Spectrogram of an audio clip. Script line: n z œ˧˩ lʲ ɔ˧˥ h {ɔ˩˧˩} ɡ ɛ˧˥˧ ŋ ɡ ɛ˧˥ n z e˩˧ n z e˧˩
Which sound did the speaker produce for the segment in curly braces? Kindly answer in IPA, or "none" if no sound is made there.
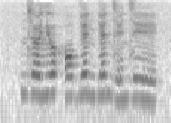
ɔ˩˧˩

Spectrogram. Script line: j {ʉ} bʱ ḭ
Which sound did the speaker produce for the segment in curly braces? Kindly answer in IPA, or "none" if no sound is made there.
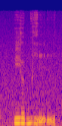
ʉ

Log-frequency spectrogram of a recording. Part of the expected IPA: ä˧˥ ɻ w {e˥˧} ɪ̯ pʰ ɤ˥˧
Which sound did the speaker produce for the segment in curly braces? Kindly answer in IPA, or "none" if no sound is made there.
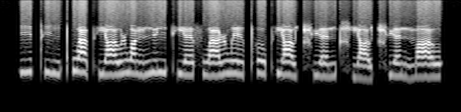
e˥˧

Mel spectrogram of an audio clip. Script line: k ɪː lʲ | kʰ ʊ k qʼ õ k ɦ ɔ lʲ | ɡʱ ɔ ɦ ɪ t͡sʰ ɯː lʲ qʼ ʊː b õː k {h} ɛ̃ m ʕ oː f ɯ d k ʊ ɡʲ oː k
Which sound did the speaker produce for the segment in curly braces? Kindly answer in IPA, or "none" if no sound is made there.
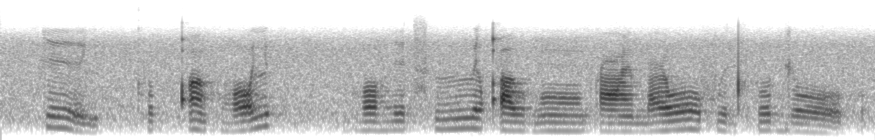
ʕ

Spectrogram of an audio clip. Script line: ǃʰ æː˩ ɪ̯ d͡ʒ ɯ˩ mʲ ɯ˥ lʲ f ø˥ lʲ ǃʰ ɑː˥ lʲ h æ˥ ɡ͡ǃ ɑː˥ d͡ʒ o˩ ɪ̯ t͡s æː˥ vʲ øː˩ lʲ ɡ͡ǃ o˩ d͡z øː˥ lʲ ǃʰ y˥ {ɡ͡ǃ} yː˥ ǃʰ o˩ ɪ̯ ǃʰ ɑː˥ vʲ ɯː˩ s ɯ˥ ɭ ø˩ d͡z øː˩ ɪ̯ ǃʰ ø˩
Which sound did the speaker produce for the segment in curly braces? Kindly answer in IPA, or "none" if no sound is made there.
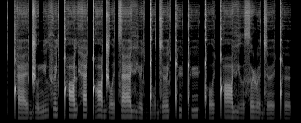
ǃʰ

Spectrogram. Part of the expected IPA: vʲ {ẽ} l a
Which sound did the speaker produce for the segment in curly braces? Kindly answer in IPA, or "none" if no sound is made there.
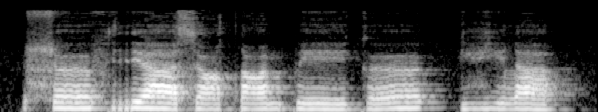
e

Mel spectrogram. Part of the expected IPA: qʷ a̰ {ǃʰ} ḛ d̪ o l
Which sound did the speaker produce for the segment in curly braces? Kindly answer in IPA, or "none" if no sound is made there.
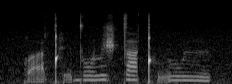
ǃʰ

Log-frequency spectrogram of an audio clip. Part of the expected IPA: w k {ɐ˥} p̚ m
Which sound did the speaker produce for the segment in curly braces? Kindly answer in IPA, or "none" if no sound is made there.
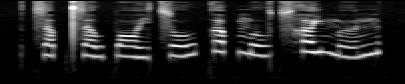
ɐ˥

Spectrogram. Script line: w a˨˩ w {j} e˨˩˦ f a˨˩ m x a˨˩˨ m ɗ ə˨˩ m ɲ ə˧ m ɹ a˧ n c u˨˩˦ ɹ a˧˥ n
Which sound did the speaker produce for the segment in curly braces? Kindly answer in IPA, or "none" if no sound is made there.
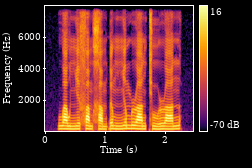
ɲ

